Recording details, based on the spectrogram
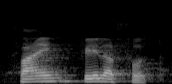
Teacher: it's called the voiceless labiodental fricative. This means that you create friction between the bottom lip and top teeth. This sound is made through the mouth and it's unvoiced, which means that you don't use your vocal cords to make the sound.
